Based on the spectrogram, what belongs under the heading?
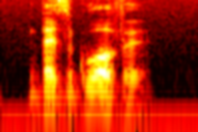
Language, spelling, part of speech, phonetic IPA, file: Polish, bezgłowy, adjective, [bɛzˈɡwɔvɨ], Pl-bezgłowy.ogg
